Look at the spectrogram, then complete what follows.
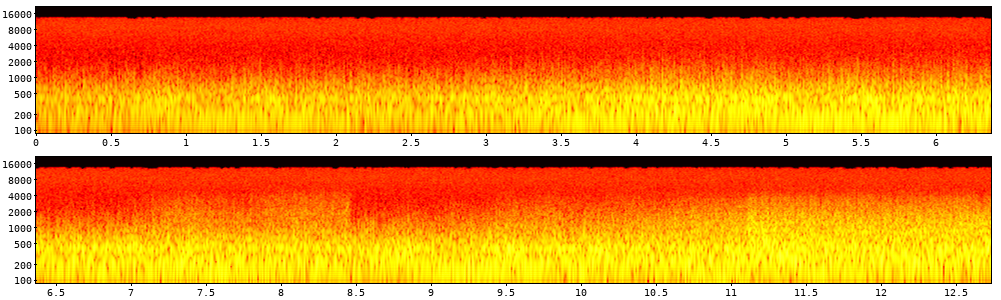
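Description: Steady drone of WWII piston-engine fighter aircraft flying in formation, slowly growing louder, with a swelling rush near the end as the noise builds.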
